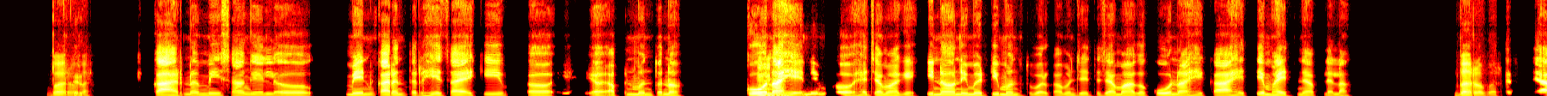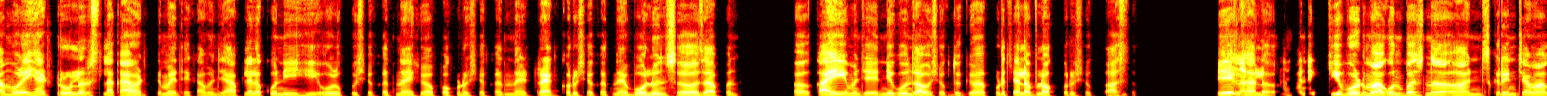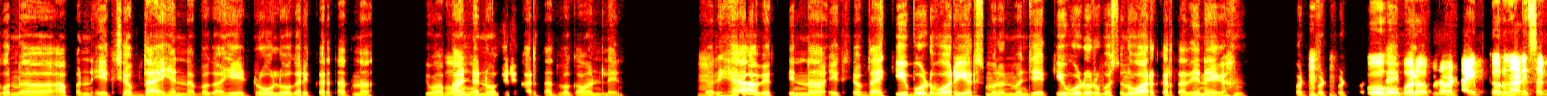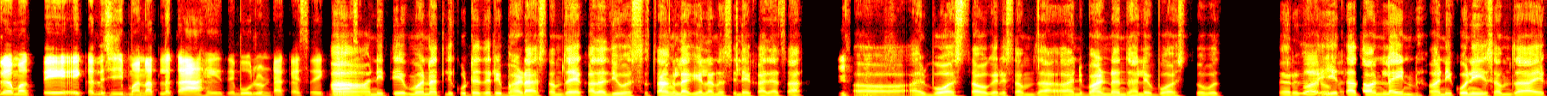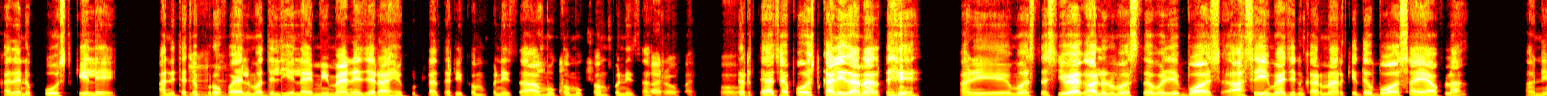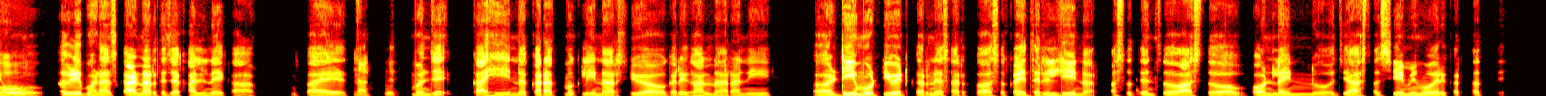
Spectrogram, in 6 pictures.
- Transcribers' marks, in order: tapping; other background noise; in English: "मेन"; other noise; in English: "इननोनिमिटी"; laughing while speaking: "नाही का?"; chuckle; chuckle; in English: "प्रोफाईलमध्ये"; chuckle; laughing while speaking: "ते"
- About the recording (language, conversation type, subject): Marathi, podcast, ऑनलाइन शेमिंग इतके सहज का पसरते, असे तुम्हाला का वाटते?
